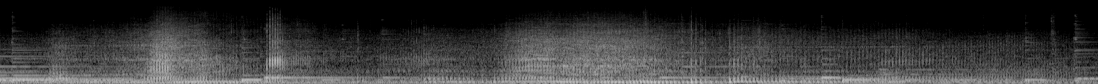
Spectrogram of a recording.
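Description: Acoustic guitar background music over two enduro motorcycles passing by, the first about a second and a half in and the second around six seconds in.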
